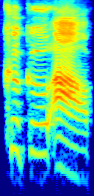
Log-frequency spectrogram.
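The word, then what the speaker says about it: Kukuau: is it it's k-u-k-u-a-u which is what cuckoo ow pronounced totally indigenous to this neighborhood and you've got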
